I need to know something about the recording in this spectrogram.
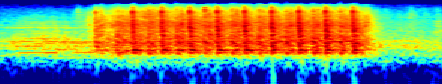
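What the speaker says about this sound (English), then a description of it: "The sewing machine's working great." A sewing machine runs in a quick burst of rapid, even stitching, a rhythmic mechanical chatter lasting about two seconds, close and clear.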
